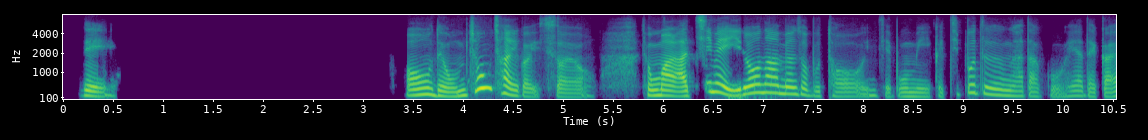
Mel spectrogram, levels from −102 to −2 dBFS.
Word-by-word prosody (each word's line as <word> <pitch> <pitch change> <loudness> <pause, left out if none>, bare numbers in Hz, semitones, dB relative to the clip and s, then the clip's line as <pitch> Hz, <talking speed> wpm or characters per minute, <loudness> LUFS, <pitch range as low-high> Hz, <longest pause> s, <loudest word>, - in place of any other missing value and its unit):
네. 175 -1 -1 2.9
어 210 +3 +3
네. 180 - 0
엄청 190 - +5
차이가 205 - 0
있어요. 135 +4 -9 0.5
정말 185 -2 +3
아침에 170 - +2
일어나면서부터 220 - +1
인제 185 -3 -12
몸이 145 -1 -7
그 - - -13
찌뿌둥하다고 210 - -5
해야 175 0 -8
될까요? 145 -1 -7
185 Hz, 220 characters per minute, -23 LUFS, 160-230 Hz, 2.9 s, 엄청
